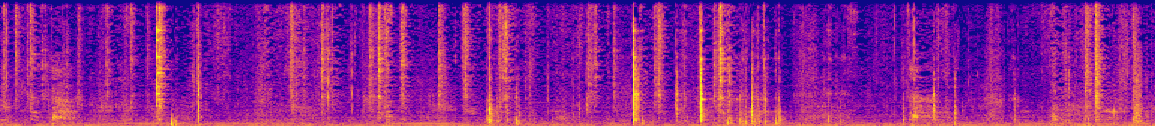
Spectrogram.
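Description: Plastic drain pipe fittings knock and clatter under gloved hands.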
